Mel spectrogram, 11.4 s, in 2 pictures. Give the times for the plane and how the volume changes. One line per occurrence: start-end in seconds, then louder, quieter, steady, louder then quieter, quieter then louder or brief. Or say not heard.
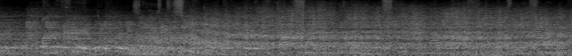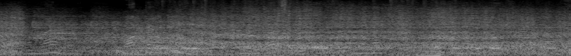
0.0-11.3 steady.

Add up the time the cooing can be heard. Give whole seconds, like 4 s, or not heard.
9 s.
